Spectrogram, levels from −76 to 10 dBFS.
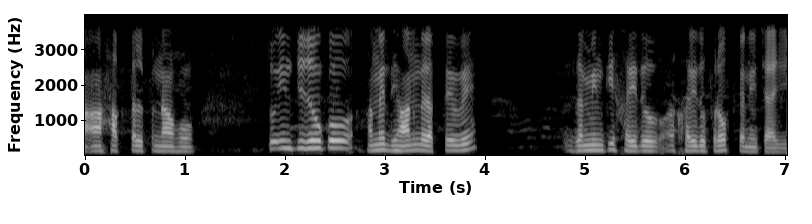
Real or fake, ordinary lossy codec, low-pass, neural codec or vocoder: real; none; 3.6 kHz; none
